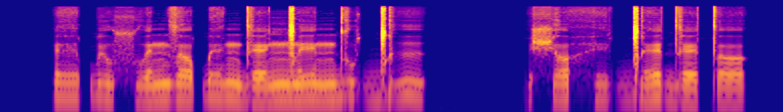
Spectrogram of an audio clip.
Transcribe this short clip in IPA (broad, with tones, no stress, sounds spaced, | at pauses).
ɛ̤˥ ɓ ʏ˦˨ sʷ ɛ˨˥ n z ʌ˦˨ ɓ ɛ̤˥ n d ɛ˨˩˦ ŋ͡ǀ e˧˥˧ n d u˦˨ ɡ͡ǀ ɨ˧˥˧ | ʃ ʌ˨˥ h e̤˦˨ ɡ͡ǀ ɛ˧˥˧ d ɛ˩ t ʌ˩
